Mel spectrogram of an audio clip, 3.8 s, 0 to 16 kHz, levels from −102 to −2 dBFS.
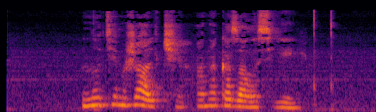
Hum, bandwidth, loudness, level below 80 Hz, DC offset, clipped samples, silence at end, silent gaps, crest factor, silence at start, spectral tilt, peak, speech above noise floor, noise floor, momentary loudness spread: none; 11.5 kHz; -34 LUFS; -68 dBFS; under 0.1%; under 0.1%; 0.4 s; none; 18 dB; 0.8 s; -3 dB/octave; -18 dBFS; 30 dB; -64 dBFS; 17 LU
